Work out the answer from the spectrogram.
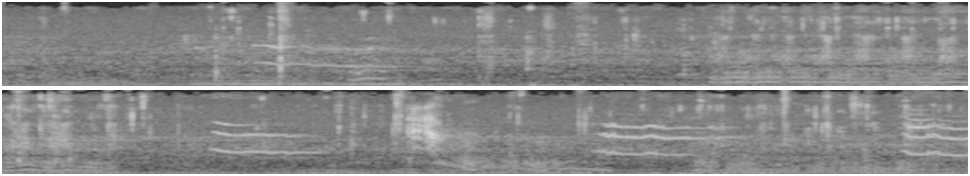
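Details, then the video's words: Cats fed treats delivered by a remote-controlled car give repeated short falling meows, several in quick succession, alongside lower drawn-out cries, clicks and a steady low hum. "cat feeding at rc car"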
